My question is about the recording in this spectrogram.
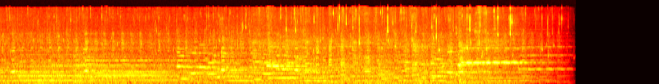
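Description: Contemporary chamber ensemble with cello playing slow, overlapping held notes and chords. The music fades and then cuts off abruptly near the end.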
